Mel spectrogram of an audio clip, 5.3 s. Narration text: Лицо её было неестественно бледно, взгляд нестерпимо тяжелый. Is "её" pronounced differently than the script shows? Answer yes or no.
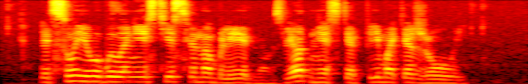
yes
